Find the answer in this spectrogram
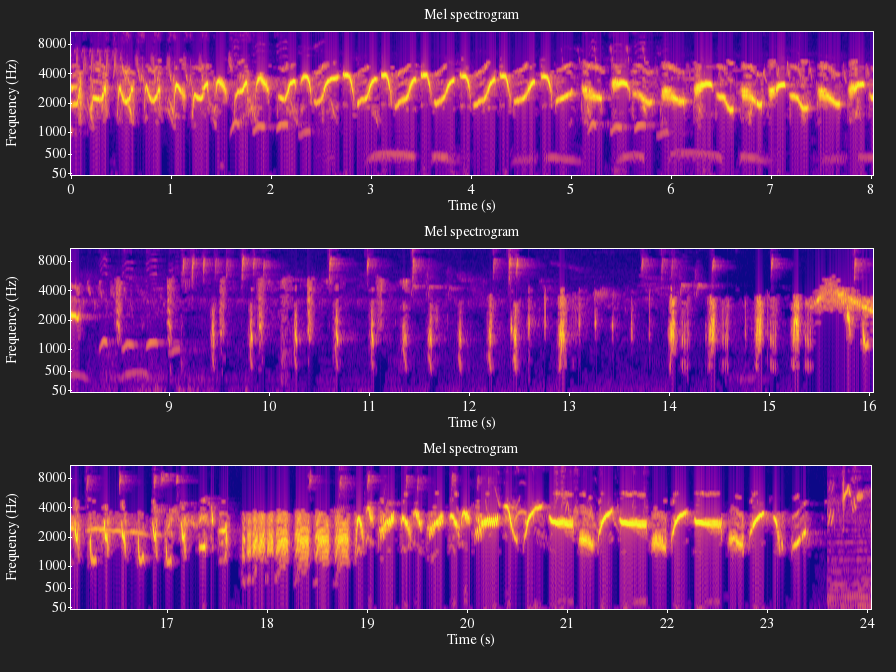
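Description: Wild birds singing: fast runs of high, up-and-down whistled notes, with a lower call repeated beneath them for a few seconds. A spell of dry clicking notes comes in the middle.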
